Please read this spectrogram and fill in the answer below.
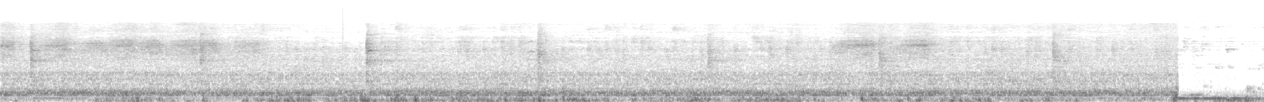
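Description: Metal lathe running steadily, spinning an aluminium multi-groove V-belt pulley in its four-jaw chuck, with a faint tick repeating about every second and a half. Its running noise cuts off just before the end, leaving a lower hum.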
